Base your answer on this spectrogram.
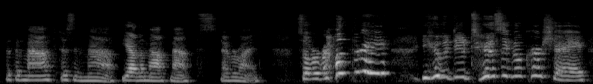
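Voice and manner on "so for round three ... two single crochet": very high, loud silly voice; playful squeaky restart. Pretend. Restarting round three instructions for a viewer, squeaky.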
